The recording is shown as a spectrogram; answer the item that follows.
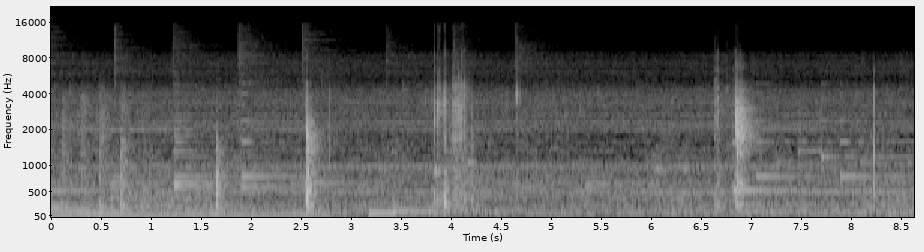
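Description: Kitchen knife cutting through baby corn and striking a wooden cutting board: about five sharp knocks at irregular intervals, the loudest near the end. Soft background music plays throughout.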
